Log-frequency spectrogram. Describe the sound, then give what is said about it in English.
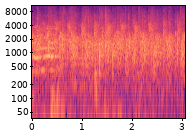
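An audience claps steadily, a dense, even patter of many hands that holds at a fairly loud level for the whole stretch, with no voices standing out above it. “They're clapping behind, a couple of words.”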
